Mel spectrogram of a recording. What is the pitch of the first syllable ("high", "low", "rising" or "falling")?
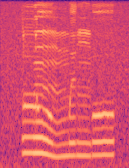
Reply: falling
